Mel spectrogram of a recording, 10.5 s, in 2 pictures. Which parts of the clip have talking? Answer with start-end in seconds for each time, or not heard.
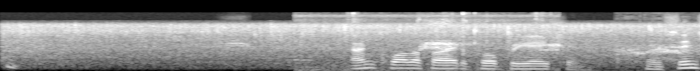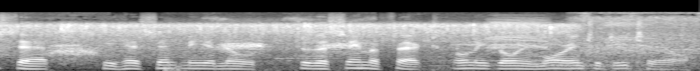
2.6-10.4.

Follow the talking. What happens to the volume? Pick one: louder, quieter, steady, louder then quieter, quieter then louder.
steady.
